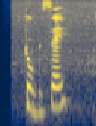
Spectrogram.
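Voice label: "tʋbse", Mooré; to spit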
